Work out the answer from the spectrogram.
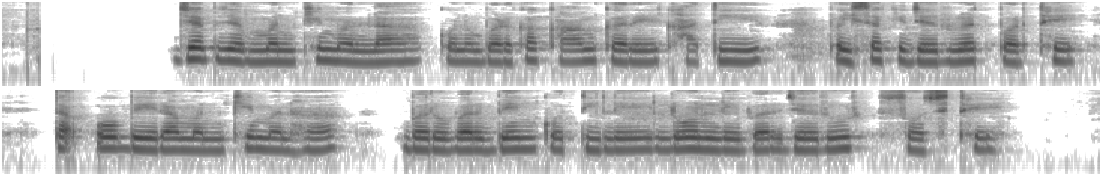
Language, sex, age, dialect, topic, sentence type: Chhattisgarhi, female, 18-24, Western/Budati/Khatahi, banking, statement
